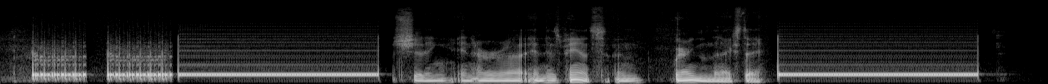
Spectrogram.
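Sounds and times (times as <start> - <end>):
phone call ringing tone: 0.3 - 3.8, 7.8 - 9.8
speech: 4.1 - 7.7.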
